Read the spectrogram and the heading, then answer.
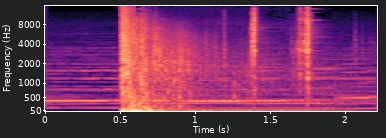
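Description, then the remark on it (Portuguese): A loud, sharp shot from a Mosin Nagant bolt-action rifle cracks out, followed about a second later by two fainter shots in quick succession, all over a steady droning musical tone; Soviet sniper Lyudmila Pavlichenko's fire in the defense of Odessa against German forces. “Nesta batalha, 187 inimigos foram eliminados pelos disparos do fuzil de ferrolho Mosin Nagant de Mila.”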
